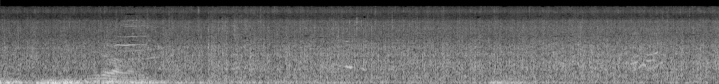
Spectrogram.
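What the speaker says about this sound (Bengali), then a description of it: "বৃষ্টি অনেক জোরে নামছে।" Heavy rain pours down in a loud, constant wash of drumming and hissing over a village road, with a brief rising whistle-like sound near the start.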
